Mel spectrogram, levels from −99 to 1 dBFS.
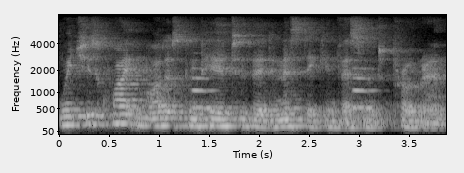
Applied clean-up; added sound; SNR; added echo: none; Wind instrument, woodwind instrument; 9 dB; reverberation time 0.9 s.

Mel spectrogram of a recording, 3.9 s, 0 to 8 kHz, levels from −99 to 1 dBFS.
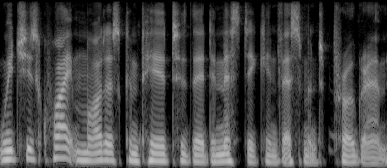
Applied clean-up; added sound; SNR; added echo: none; none; none; none.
